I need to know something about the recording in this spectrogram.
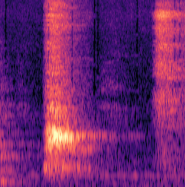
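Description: A man's sharp, breathy exhale, sudden about half a second in and fading over about a second with a faint whistling note, followed by a softer breath near the end: hard breathing from exercise effort, close to the microphone.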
